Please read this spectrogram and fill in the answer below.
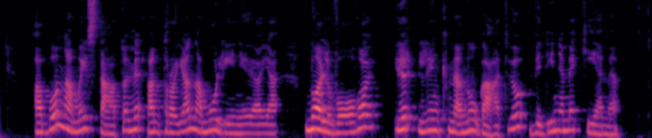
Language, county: Lithuanian, Panevėžys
